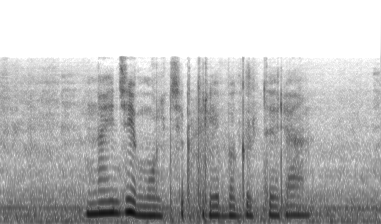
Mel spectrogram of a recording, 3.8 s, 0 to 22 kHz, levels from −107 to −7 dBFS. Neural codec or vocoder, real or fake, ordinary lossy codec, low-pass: codec, 16 kHz, 16 kbps, FreqCodec, smaller model; fake; none; none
